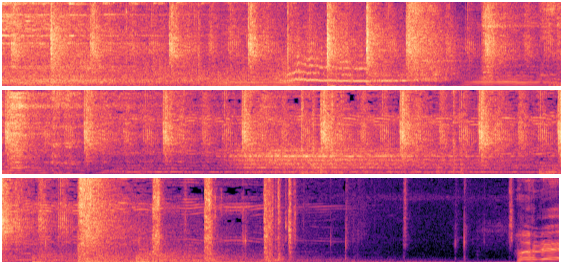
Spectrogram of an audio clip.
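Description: A car pulls away with tires skidding and squealing amid a busy film-scene soundtrack, with a loud engine surge and screeching tones layered over music and effects.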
